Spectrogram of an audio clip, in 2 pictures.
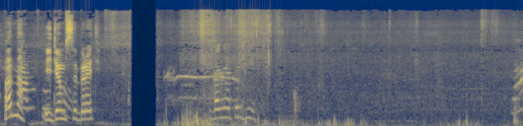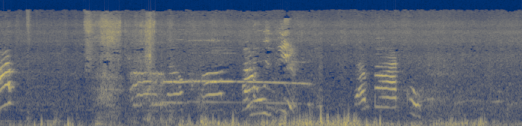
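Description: A young child talks and squeals nearby.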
